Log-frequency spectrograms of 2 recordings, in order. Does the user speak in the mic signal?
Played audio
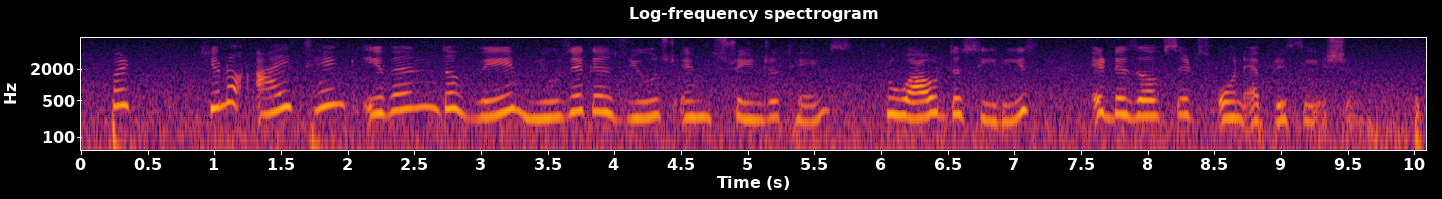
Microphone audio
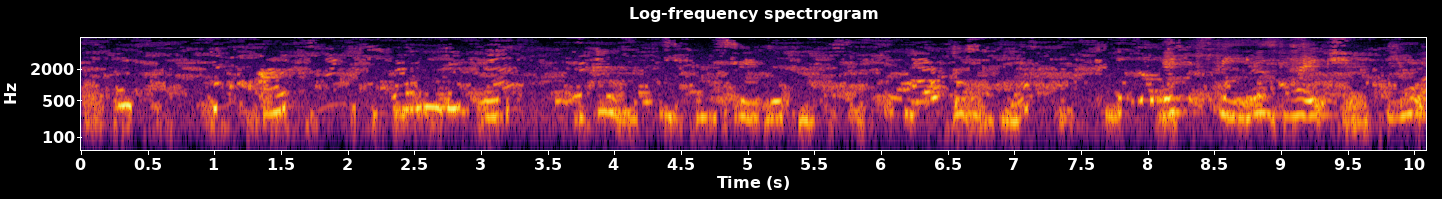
Yes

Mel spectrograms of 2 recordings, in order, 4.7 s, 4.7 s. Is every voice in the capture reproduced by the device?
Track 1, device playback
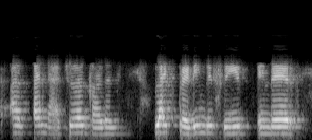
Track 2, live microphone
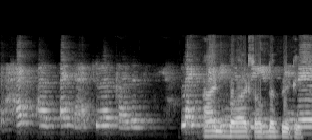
No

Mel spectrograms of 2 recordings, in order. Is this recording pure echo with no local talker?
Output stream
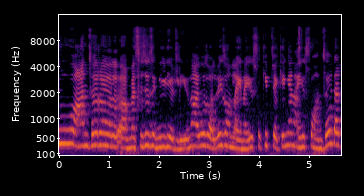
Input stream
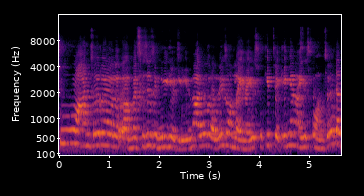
Yes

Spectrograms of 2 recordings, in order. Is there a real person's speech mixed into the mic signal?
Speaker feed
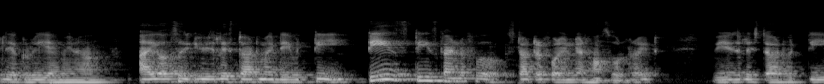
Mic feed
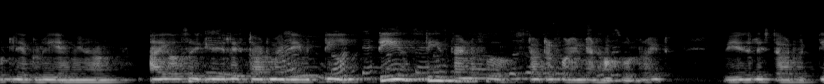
Yes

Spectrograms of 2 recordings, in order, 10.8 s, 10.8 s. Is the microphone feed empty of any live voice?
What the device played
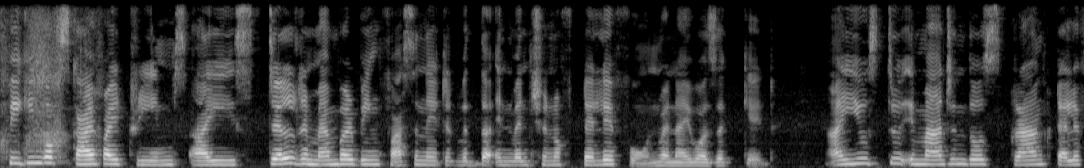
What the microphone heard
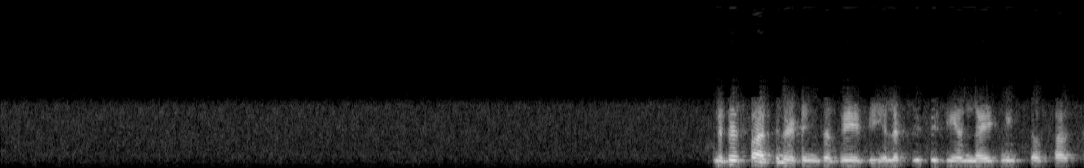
No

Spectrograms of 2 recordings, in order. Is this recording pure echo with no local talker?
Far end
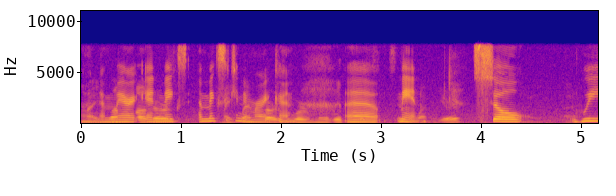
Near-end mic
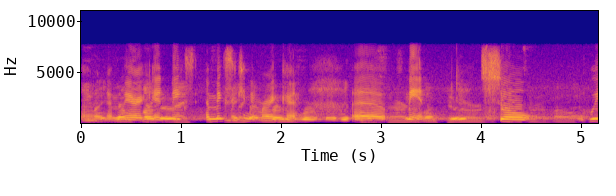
No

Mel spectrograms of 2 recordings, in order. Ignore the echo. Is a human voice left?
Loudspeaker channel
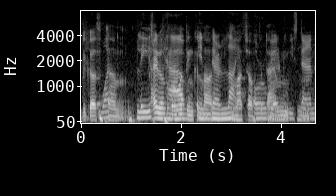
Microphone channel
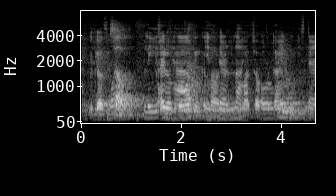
Yes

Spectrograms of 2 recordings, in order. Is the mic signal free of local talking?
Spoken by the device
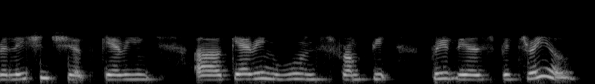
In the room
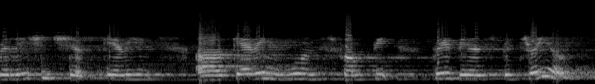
Yes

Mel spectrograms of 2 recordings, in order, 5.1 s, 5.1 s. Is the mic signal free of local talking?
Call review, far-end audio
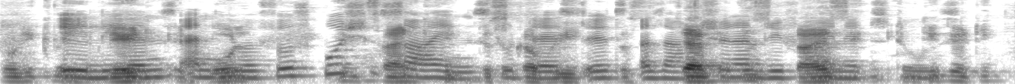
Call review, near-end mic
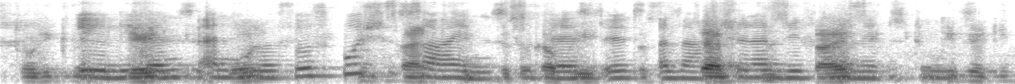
Yes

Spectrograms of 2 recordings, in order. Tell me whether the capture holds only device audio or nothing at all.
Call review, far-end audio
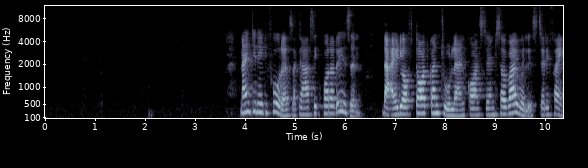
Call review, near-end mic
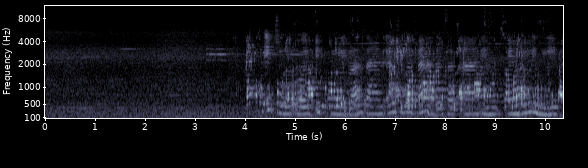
No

